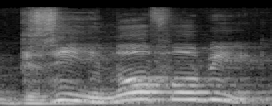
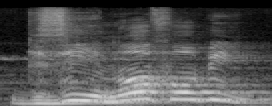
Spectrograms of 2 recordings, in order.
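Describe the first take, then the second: No difference in how they are said.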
